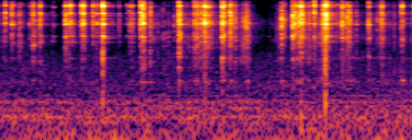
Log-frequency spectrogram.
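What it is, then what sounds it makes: Metal drinking straws clinking together. A bundle of hollow gold stainless-steel drinking straws is held in both hands and rolled and shaken together. The straws clink against each other in quick, bright, high-pitched bursts that stop almost at once, coming in uneven clusters with brief pauses between them.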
